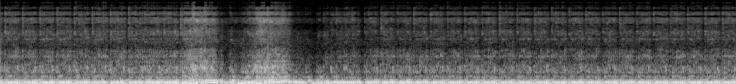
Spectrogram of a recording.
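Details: Old Mustang project car, recently revived after 42 years, idling after a cold start: a steady low engine beat with a quick rev blip that rises and falls cleanly, then settles back to an even idle, healthy.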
